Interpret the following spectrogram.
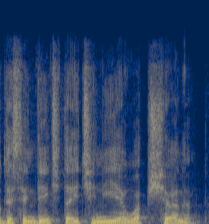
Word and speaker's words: Wapixana: O Biratã, só por gentileza, eu pronunciei corretamente o nome da sua etnia, é Wapixana ou Wapixana? Wapixana. Wapixana. A primeira pronúncia.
